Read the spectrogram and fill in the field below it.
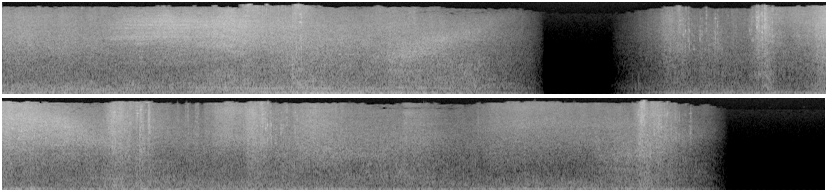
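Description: Lava roars and rumbles loudly.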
